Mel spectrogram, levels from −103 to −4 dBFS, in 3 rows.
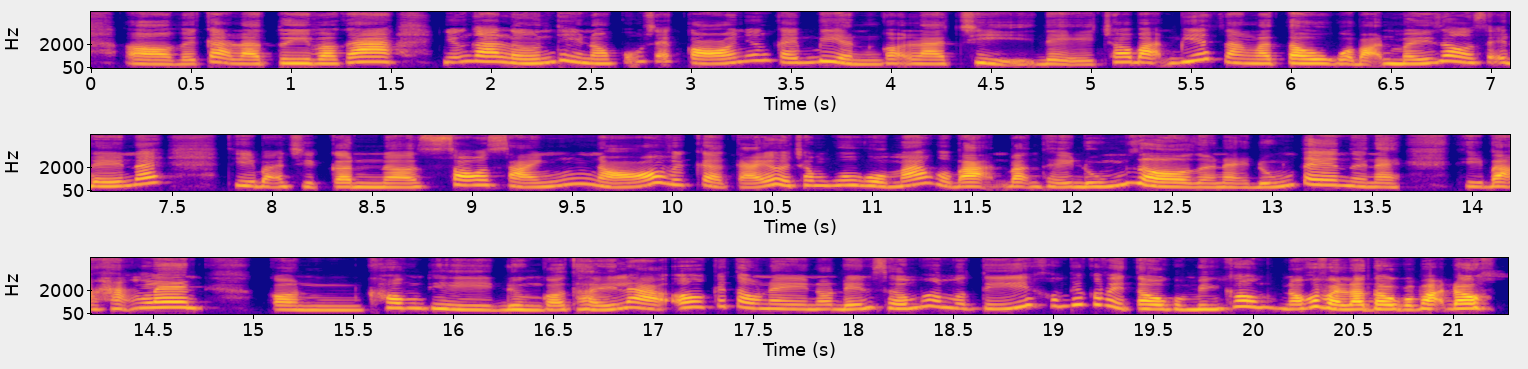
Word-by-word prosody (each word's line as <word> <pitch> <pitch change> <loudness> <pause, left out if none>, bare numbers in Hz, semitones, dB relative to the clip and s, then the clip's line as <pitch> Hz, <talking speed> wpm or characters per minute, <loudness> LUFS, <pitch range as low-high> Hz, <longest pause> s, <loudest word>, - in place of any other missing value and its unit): Ờ, 225 -2 +1
với 225 - -7
cả 320 +1 0
là 235 -2 +1
tùy 260 +2 -2
vào 245 0 0
ga, 335 +1 +6 0.3
những 320 +3 -9
ga 360 -2 +4
lớn 265 0 -2
thì 345 - -4
nó 250 -2 -2
cũng 360 - -15
sẽ 370 - -8
có 250 -1 +4
những 400 +9 -7
cái 295 - -3
biển, 285 - -3
gọi 250 +1 -6
là, 235 -1 -1
chỉ 245 -7 -5
để 205 -4 -7
cho 330 +7 +1
bạn 310 -3 +1
biết 435 - -3
rằng 275 -3 -2
là 250 - +1
tàu 250 0 +3
của 235 - -2
bạn 215 +3 0
mấy 235 +3 -2
giờ 390 - +2 0.2
sẽ 295 -2 -6
đến 260 +2 -2
đấy, 420 +4 +2 0.4
thì 285 -2 -4
bạn 235 -2 -5
chỉ 230 -3 -10
cần, 230 0 -3
à, 220 0 0
so 325 +8 +3
sánh 225 - +1 0.3
nó - - +4
với 345 - -6
cả - - -2
cái 215 +8 -1
ở 340 -2 0
trong 310 -2 -5
Google 295 -5 -2
Maps 400 - +3
của 285 - -6
bạn, 250 +1 +4
bạn 250 -2 -2
thấy 230 -2 -8
đúng 240 +6 -3
giờ 240 -2 +6
rồi 220 -1 -7
này, 220 -1 -6
đúng 220 +8 -6
tên 335 -4 0
rồi 250 - -7
này, 230 -1 -5 0.3
thì 245 - -9
bạn 255 +1 +2
hẵng 295 +3 -4
lên, 370 -1 +4 0.3
còn 225 -2 -3
không 330 -1 +1
thì 250 -5 -3
đừng 235 0 -2
có 235 0 -1
thấy 245 -1 -3
là: 335 -6 +5
"Ơ, 365 +7 +2
cái 430 - -9
tàu 345 -4 +1
này 280 -3 -4
nó 265 +1 -5
đến 270 +5 -2
sớm 300 +3 -1
hơn 420 -5 -3
một 305 - -6
tí, 290 +8 -3
không 460 - -7
biết - - +1
có - - -1
phải 380 -8 -2
tàu 275 -2 +4
của 260 - -6
mình 255 +2 -1
không?" 415 +1 +3
Nó 270 0 +2
không - - +3
phải 275 -3 +7
là 260 - +7
tàu 265 -1 +5
của 245 - +1
bạn - - +6
đâu. 300 +1 +10
260 Hz, 280 wpm, -22 LUFS, 240-320 Hz, 0.4 s, đâu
